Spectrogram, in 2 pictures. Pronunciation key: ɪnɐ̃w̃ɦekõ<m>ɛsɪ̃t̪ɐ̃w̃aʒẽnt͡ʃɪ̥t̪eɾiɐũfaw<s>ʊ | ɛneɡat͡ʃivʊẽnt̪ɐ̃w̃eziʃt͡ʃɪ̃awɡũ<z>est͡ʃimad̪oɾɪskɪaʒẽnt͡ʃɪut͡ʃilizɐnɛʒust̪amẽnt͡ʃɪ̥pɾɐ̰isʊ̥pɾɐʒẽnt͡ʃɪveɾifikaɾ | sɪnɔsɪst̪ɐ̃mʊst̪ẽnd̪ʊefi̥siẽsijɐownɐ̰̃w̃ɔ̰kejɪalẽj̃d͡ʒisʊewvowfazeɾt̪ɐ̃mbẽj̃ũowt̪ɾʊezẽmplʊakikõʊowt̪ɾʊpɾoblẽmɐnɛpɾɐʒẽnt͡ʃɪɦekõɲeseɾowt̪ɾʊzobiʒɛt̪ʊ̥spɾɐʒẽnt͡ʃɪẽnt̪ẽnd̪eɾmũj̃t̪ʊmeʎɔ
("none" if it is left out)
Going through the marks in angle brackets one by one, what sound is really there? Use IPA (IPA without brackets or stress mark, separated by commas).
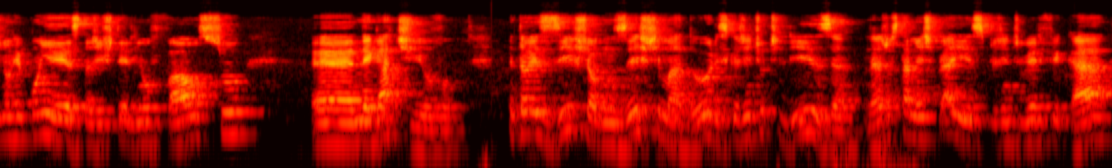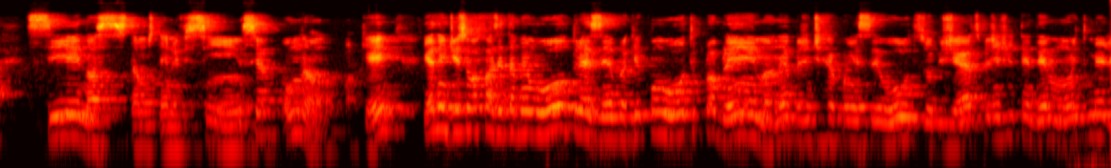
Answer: ɲ, s, z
